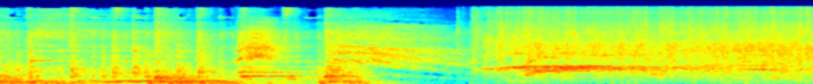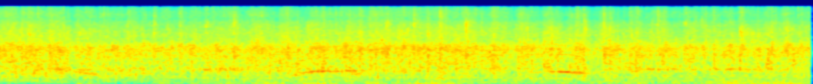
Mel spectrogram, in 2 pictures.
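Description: Percussive dance music ends with a falling sweep about four seconds in. Steady audience applause follows for the rest of the time.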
